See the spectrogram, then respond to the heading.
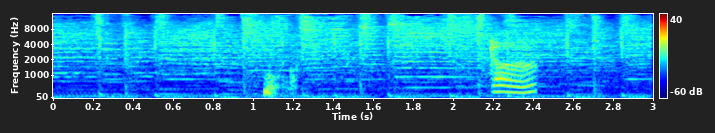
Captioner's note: sip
